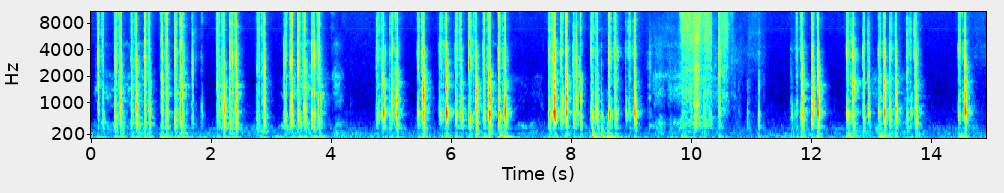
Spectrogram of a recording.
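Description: Fingertips tap the round keys across both sides of a cream plastic retro keyboard held horizontally. The result is bursts of quick, dry plastic clicks with a soft low thump under each press, separated by short pauses. A brief airy hiss rises near the middle before the tapping resumes.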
